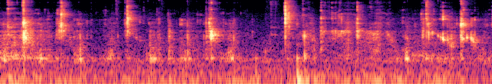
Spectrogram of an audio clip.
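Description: A person chewing a mouthful of food with the lips open and closing, giving irregular wet clicks and smacks about two or three times a second.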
